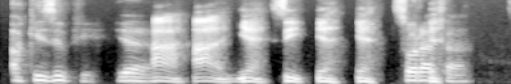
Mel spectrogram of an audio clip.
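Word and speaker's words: Sorata Akizuki: Author is Sarada Akizuki. Sarata Akizuki. Yeah. Yeah. See, yeah. Sorata. Yeah. So I think even like Sora from Kingdom Hearts.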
